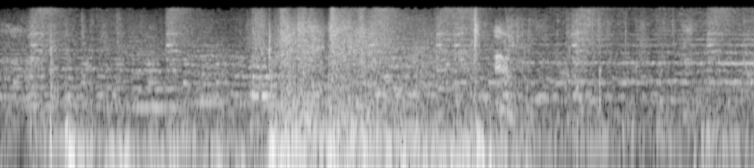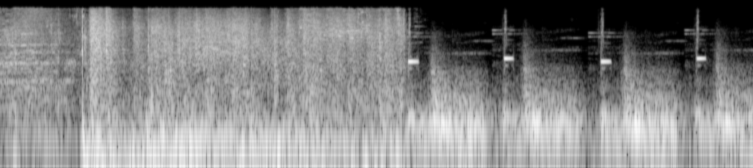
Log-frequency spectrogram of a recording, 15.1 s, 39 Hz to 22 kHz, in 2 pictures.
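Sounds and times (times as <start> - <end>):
dramatic orchestral score: 0.0 - 15.0
loud rumbling explosion: 8.4 - 12.3
clock ticking thud and beep: 11.6 - 15.0.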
